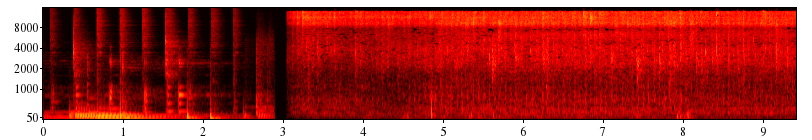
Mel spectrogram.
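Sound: cold shower water running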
